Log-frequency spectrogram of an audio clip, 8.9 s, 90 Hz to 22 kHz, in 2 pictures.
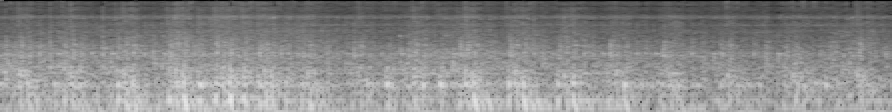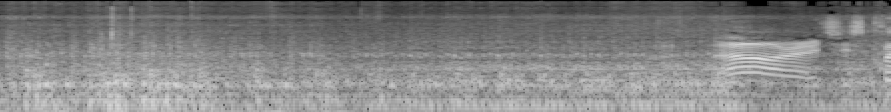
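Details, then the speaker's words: Peterbilt 359 with an old Cat diesel, started cold after about 3 weeks outside: lumpy, uneven idle with irregular beats right after start, gradually clearing. Good oil pressure; cause of the rough running is unknown. "she's clearing up now a little. Didn't like that very much."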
